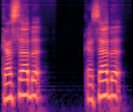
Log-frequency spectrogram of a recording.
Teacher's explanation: কোন টান নেই কলকলা হবে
